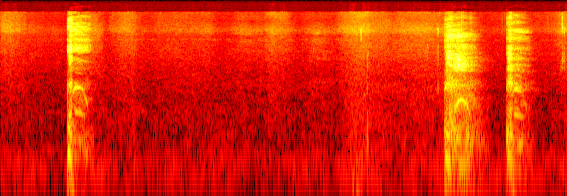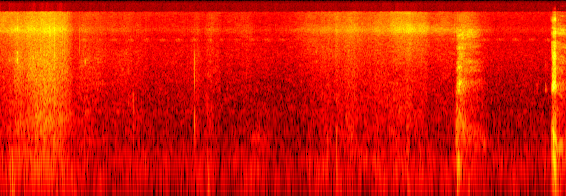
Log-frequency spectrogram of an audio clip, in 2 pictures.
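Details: Acted night-time coughing by a woman (all simulated): about five sharp, dry-sounding coughs spaced over several seconds in a quiet room; cough (acted).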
